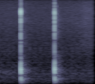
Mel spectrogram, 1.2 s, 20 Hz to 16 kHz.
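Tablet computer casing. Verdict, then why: Less hollow. Two short taps on the casing of an older iPad 2 tablet, each a brief knock centered around 660 Hz that dies away almost at once. For comparison with the iPad Air, the iPad 2 casing sounds less hollow.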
